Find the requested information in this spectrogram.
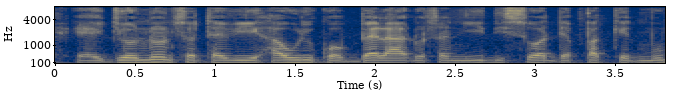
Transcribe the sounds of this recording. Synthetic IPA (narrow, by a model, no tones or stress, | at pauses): ʔɛd͡ʒonːɔnsɔtawihawɾikɔbɛlaɗɔtanjiɗisɔdɛpakːɛtmu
